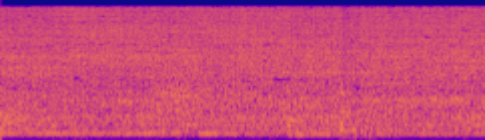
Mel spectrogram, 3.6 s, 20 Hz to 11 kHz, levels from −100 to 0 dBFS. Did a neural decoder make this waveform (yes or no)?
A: no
